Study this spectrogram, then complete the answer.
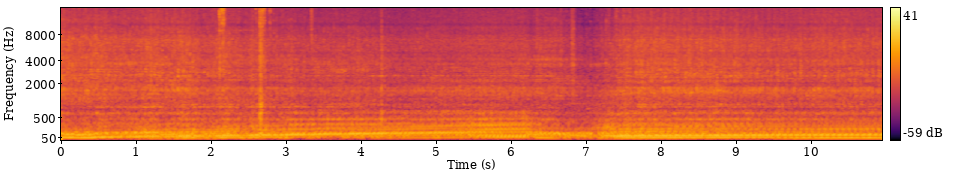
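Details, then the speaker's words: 1967 Plymouth Valiant with old, possibly fouled spark plugs and unreplaced wires: engine revs unevenly with stumbling, popping beat, hesitating, misfiring and sputtering badly under acceleration, before planned replacement of the plugs with iridium ones and of the wires. "it's really bad right now"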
